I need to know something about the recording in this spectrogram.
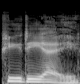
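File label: "pda", British English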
